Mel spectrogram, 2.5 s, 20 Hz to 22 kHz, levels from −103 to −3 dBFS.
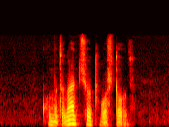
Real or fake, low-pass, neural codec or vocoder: fake; 7.2 kHz; codec, 16 kHz, 16 kbps, FunCodec, trained on Chinese and English, 50 frames a second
